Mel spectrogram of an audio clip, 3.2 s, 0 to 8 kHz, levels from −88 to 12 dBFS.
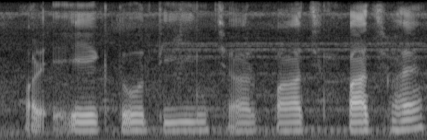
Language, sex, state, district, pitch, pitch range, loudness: Hindi, male, Bihar, Muzaffarpur, 135 Hz, 135-140 Hz, -24 LUFS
